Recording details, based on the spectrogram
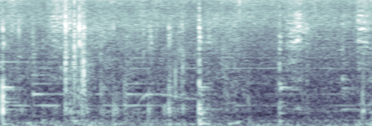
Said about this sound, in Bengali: সবগুলো দিয়ে এখন ভালো করে নাড়াচাড়া করে নিচ্ছে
